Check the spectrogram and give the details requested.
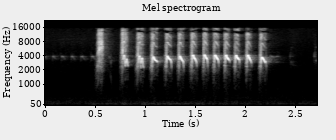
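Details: Grey-cheeked bulbul (cucak jenggot), once mute and now vocal, delivering a besetan of a dozen crisp, high, clipped notes repeated rapidly and evenly after a thin opening whistle and a short harsh note.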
